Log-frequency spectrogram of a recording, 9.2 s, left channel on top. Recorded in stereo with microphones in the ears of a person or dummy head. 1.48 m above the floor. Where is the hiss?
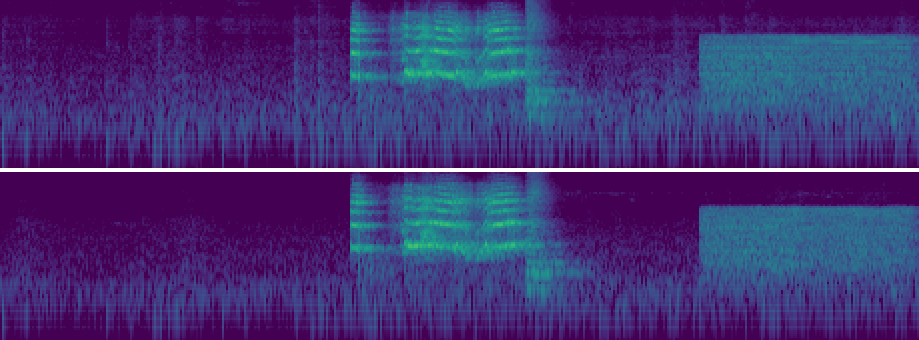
I don't hear a hiss.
